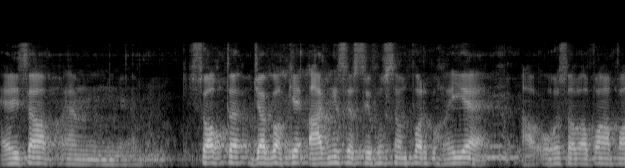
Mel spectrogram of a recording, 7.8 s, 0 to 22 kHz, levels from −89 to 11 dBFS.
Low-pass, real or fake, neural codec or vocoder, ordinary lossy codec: none; fake; codec, 16 kHz, 4.8 kbps, FACodec; none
